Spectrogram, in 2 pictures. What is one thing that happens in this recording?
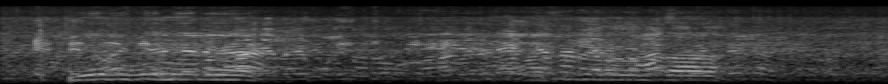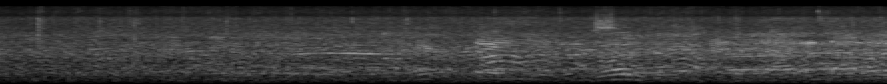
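Men shout angrily in a large crowd.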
